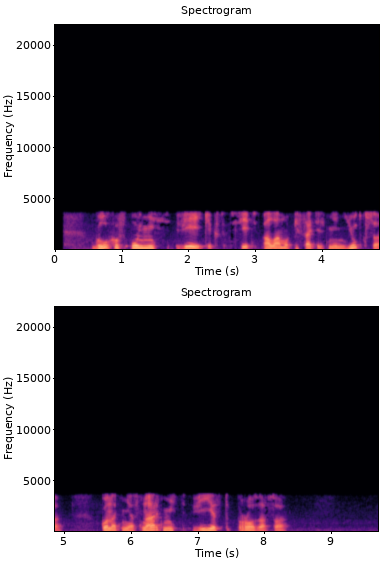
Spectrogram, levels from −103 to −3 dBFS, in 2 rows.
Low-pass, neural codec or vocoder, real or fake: 3.6 kHz; vocoder, 22.05 kHz, 80 mel bands, Vocos; fake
